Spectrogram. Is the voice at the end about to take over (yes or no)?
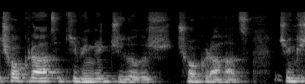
no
